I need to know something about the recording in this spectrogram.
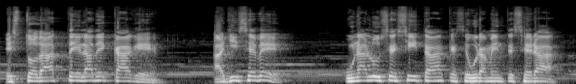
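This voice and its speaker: A man's voice: a little high, measured pace, bright, forceful tone, soft background music. A man doing casual let's-play commentary, swearing often and thinking aloud to himself. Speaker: gaming YouTuber.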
